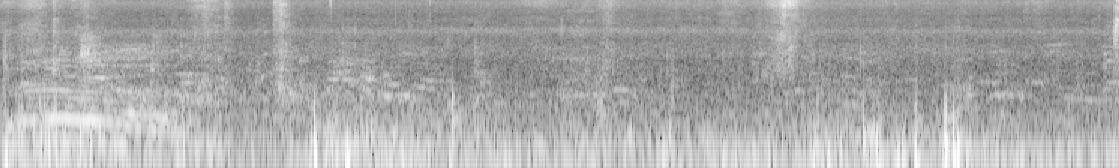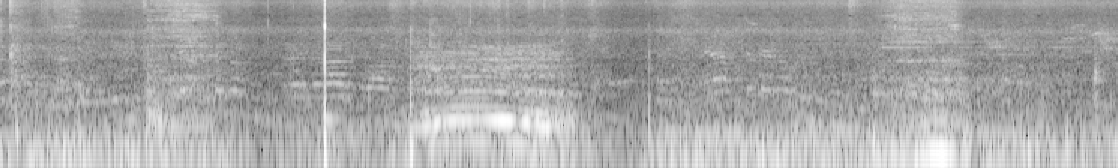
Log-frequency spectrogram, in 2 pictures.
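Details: Friesian cow on her first lactation, with her bull calf, on a Pabna, Bangladesh dairy farm: a short low moo opens, then a second drawn-out rising-and-falling moo around ten seconds in, with people talking and scattered knocks throughout.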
